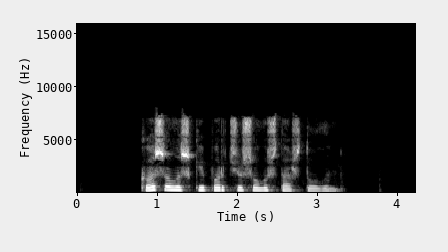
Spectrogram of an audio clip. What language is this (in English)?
Mari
